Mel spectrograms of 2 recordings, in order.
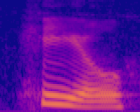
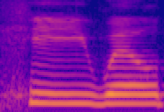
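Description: First: It is said as one contracted syllable. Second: It is said as two full words. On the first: "He will becomes heel" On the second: "He will becomes heel"

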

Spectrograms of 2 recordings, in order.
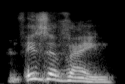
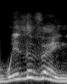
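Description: First: It is said with a put-on German accent. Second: It is said with a plain English accent. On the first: "I had a German friend once said" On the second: "Oh, weather vane, you mean?"

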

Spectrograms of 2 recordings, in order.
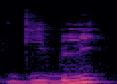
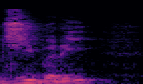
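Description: First: Said the Italian way, with a hard G. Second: Said the Japanese way, with a soft j-sound. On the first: "in Italia con l'H magari viene pronunciato G- Ghibli" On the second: "qua si pronuncia ... perché lo pronuncia la giapponese"

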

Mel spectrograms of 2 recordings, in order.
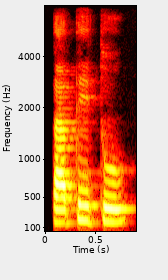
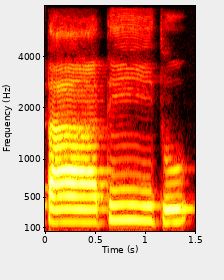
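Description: First: The vowels are short and quick. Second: The vowels are drawn out long. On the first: The speaker calls it right. "হরকতের উচ্চারণ কি হয়? তাড়াতাড়ি হয়।" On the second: The speaker calls it wrong. "কেউ যদি বলে তাতি তু, তাহলে সেটা কি হবে? ভুল হবে।"

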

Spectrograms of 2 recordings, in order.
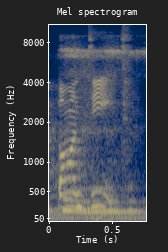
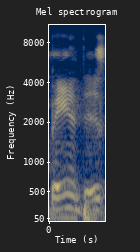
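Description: First: It sounds like 'bon-deet' with a long final vowel. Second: It sounds like 'ban-dit' with a short final vowel. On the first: The speaker calls it right. "Bondeet, not Bandit" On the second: The speaker calls it wrong. "not Bandit"

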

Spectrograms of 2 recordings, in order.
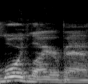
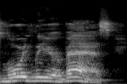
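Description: First: The 'ier' sounds like the word 'ire'. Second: The 'ier' sounds like the word 'ear'. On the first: This is the accidental misreading of the name. The speaker calls it wrong. "He just pronounced it by accident as LordlierBass" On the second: This is how the owner says the name. The speaker calls it right. "Like you said, it's LordlierBass"

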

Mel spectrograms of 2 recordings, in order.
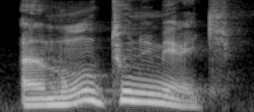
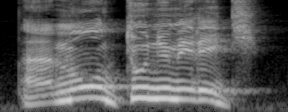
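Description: First: The phrase is said at ordinary speaking volume. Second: The phrase is said loudly, near a shout. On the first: The speaker calls it right. "parle normalement" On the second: The speaker calls it wrong. "Plus fort"

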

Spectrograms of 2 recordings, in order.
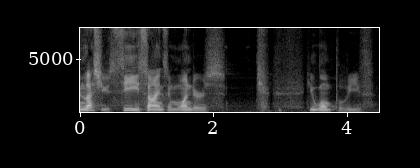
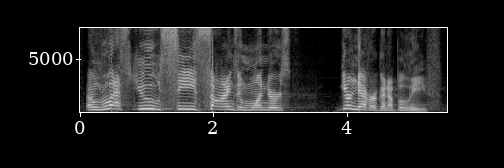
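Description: First: It sounds sighing and sorrowful, like a lament. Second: It sounds like a rebuke, with a raised voice.

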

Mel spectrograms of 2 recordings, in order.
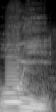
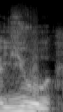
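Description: First: It is pronounced as oi. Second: It is pronounced as yu. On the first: "독일 같은 데서는 이걸 오이라고 발음해요" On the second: "그냥 유라고 하는 것도 좋아요"

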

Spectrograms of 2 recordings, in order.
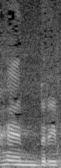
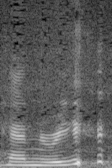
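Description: First: The name is said with a D sound. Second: The name is said without a D sound. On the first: The speaker calls it wrong. "Ang sabi ko Henry Park" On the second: The speaker calls it right. "sabi naman ng babae Henry. Silent D"

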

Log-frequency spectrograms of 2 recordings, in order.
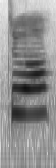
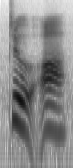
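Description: First: The pitch stays high and level. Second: The pitch dips low and then rises.

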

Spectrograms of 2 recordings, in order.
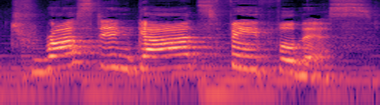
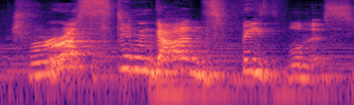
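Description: First: It is said in a loud voice. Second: It is said in a pirate voice.

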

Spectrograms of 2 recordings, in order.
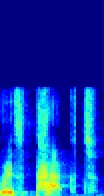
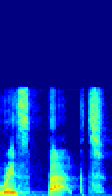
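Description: First: The p after s is a puffed p. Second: The p after s sounds like a soft b. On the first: The speaker calls it wrong. "我们不会念成是respect，你的这个p 呢如果会发成p p p 的这个音" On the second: The speaker calls it right. "我们会把它发成是有声子音B 的音，我们会念成是respect"

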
